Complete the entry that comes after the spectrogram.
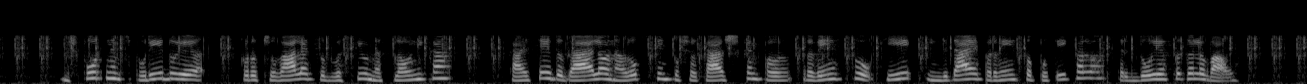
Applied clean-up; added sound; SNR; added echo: neural diffusion model UNIVERSE++.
